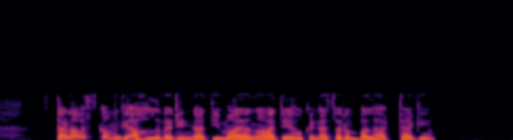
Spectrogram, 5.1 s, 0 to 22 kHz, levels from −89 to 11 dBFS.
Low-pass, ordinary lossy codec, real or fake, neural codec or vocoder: 7.2 kHz; AAC, 64 kbps; fake; codec, 16 kHz, 16 kbps, FreqCodec, larger model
